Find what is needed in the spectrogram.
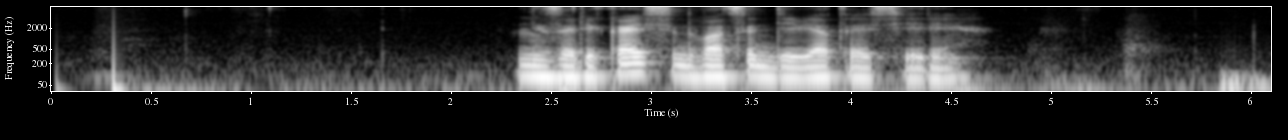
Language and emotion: Russian, neutral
